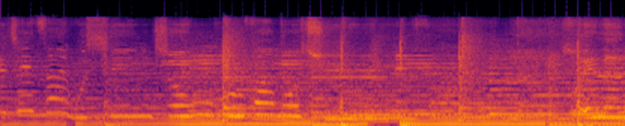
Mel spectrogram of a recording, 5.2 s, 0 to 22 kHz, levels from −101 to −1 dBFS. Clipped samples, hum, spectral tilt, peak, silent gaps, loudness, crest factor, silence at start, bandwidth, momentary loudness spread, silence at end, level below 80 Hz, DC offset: under 0.1%; none; -5.5 dB/octave; -12 dBFS; none; -27 LUFS; 14 dB; 0 s; 12.5 kHz; 8 LU; 0 s; -32 dBFS; under 0.1%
